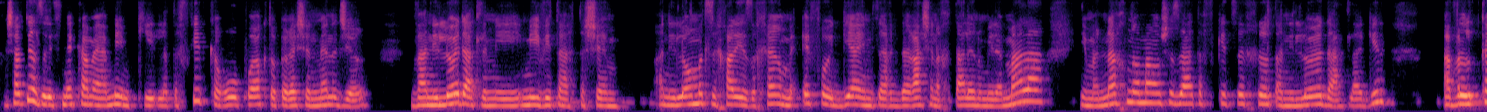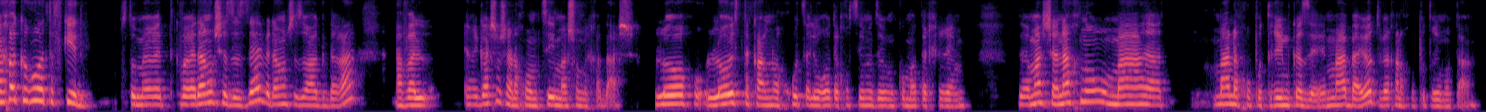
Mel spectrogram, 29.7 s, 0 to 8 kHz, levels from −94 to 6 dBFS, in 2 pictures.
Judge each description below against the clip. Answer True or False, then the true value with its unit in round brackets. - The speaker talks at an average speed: False (175 wpm)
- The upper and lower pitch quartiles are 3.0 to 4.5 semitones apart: True (4.0 semitones)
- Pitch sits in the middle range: False (205 Hz)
